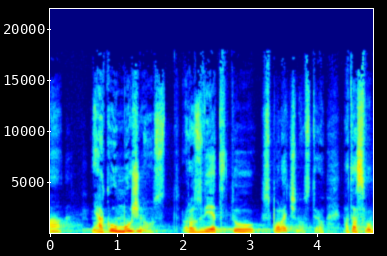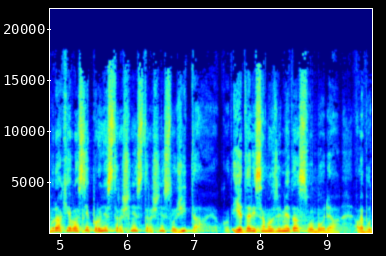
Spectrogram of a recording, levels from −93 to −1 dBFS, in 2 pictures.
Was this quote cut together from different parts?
yes; 2 cuts; at 5.0 s, 7.5 s

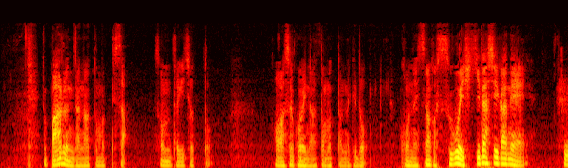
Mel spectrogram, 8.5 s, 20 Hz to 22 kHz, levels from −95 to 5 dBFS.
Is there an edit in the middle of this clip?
no; 0 cuts

